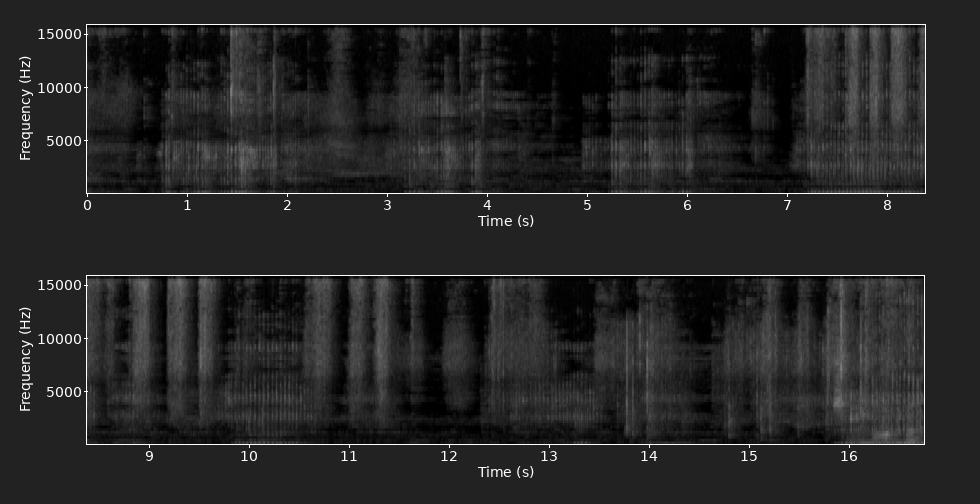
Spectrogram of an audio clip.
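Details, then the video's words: Felix, a Labrador Retriever, relaxing in deep sleep, snores in low rumbling bursts roughly every two seconds, some longer and louder, with quiet gaps between and faint background noise. "Snoring of my Labrador Felix"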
